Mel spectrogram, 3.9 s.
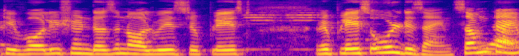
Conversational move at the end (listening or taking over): listening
